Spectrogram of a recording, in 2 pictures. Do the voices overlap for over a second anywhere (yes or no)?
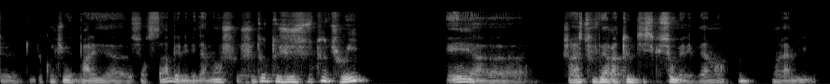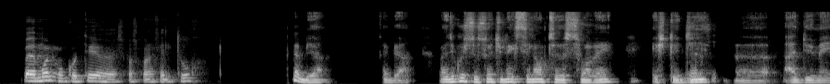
no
